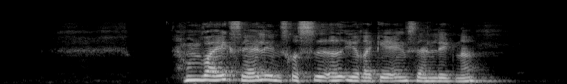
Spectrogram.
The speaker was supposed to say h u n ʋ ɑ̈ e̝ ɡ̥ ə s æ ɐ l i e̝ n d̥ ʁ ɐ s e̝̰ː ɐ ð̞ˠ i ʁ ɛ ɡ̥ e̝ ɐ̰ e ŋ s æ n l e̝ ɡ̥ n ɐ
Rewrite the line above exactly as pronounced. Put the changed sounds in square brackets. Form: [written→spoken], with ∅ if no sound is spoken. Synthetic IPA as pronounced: h u n ʋ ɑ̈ e̝ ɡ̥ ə s æ ɐ l i e̝ n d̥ ʁ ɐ s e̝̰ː ɐ ð̞ˠ i ʁ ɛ ɡ̥ e̝ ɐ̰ e ŋ s æ n l e̝ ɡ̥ n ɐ

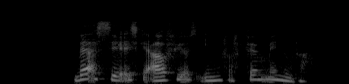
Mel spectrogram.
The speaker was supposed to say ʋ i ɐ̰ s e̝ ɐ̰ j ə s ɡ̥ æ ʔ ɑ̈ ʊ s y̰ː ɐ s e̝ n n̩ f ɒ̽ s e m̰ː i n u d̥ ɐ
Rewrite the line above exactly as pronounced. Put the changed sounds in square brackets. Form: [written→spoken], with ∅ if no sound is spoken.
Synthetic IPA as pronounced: ʋ [i→æ] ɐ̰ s e̝ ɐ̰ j ə s ɡ̥ æ ʔ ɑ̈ ʊ [s→f] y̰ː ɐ s e̝ n n̩ f ɒ̽ [s→f] e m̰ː i n u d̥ ɐ

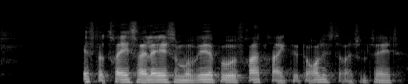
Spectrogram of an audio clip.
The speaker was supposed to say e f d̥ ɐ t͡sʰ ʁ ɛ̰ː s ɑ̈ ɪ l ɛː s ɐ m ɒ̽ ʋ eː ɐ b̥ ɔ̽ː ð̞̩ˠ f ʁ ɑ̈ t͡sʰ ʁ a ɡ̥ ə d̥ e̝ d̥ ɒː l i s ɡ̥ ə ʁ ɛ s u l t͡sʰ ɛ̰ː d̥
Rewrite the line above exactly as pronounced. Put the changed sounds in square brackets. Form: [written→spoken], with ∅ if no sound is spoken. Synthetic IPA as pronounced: e f d̥ ɐ t͡sʰ ʁ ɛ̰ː s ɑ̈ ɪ l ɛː s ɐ m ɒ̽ ʋ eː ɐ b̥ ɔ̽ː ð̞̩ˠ f ʁ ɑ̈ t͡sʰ ʁ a ɡ̥ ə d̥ e̝ d̥ ɒː l i s [ɡ̥→d̥] ə ʁ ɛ s u l t͡sʰ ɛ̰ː d̥

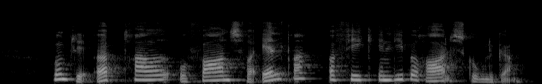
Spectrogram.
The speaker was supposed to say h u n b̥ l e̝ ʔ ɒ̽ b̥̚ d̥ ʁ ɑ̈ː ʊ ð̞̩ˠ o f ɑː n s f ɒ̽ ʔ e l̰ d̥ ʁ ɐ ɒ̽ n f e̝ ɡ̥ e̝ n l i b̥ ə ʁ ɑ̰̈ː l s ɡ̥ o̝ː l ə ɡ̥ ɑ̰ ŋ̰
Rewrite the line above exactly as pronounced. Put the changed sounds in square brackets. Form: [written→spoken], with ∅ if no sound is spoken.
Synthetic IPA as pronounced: h u n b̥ l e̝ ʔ ɒ̽ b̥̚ d̥ ʁ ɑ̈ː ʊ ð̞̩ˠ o f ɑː n s f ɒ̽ ʔ e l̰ d̥ ʁ ɐ ɒ̽ [n→∅] f e̝ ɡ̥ e̝ n l i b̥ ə ʁ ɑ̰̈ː l s ɡ̥ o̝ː l ə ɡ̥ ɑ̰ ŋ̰

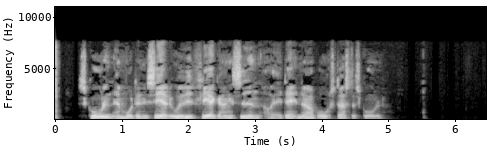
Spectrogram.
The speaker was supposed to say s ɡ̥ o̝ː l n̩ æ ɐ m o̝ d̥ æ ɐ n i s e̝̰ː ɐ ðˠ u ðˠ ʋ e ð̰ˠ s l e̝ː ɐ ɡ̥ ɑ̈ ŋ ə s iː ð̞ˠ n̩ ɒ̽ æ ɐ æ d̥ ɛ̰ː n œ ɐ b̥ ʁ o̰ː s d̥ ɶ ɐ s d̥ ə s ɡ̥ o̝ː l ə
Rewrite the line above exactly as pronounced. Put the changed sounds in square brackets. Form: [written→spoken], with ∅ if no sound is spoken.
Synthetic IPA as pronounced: s ɡ̥ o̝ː l n̩ æ ɐ m o̝ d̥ æ ɐ n i s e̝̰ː ɐ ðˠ u ðˠ ʋ [e→i] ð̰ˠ [s→f] l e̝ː ɐ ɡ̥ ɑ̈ ŋ ə s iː ð̞ˠ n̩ ɒ̽ æ ɐ [æ→i] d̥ ɛ̰ː n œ ɐ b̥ ʁ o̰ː s d̥ ɶ ɐ s d̥ ə s ɡ̥ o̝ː l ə

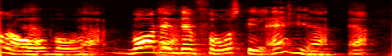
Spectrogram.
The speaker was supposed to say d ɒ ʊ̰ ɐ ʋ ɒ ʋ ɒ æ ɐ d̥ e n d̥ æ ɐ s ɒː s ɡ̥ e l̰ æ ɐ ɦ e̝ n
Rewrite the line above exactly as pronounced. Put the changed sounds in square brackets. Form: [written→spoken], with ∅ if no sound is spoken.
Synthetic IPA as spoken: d ɒ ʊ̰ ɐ ʋ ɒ ʋ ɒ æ ɐ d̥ e n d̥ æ ɐ [s→f] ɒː s ɡ̥ e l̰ æ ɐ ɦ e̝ n

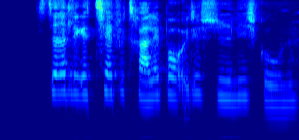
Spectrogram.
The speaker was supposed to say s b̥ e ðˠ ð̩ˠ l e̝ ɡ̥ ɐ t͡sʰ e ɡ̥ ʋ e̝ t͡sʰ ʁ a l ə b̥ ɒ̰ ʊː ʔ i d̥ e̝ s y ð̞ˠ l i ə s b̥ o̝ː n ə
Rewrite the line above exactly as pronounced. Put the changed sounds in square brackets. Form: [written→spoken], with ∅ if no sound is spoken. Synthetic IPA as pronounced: s [b̥→d̥] e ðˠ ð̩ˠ l e̝ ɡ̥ ɐ t͡sʰ e [ɡ̥→d̥] ʋ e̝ t͡sʰ ʁ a l ə b̥ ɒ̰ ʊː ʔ i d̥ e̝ s y ð̞ˠ l i ə s [b̥→ɡ̥] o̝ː n ə

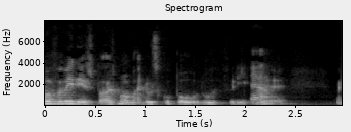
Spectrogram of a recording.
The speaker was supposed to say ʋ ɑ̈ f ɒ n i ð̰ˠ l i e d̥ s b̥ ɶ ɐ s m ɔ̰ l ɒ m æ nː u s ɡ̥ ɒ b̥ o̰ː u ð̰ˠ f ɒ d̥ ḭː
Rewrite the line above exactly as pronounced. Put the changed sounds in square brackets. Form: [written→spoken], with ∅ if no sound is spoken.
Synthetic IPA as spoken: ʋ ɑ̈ f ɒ [n→m] i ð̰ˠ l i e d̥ s b̥ ɶ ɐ s m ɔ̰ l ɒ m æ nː u s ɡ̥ [ɒ→u] b̥ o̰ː u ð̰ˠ f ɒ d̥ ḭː

